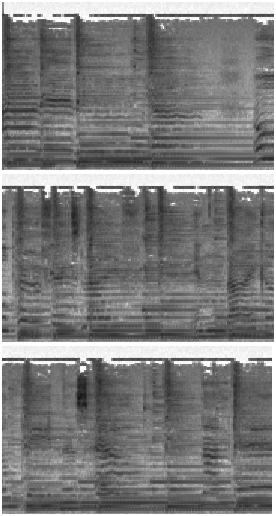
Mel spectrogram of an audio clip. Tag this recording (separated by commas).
Music, Plucked string instrument, Musical instrument, Guitar, Strum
